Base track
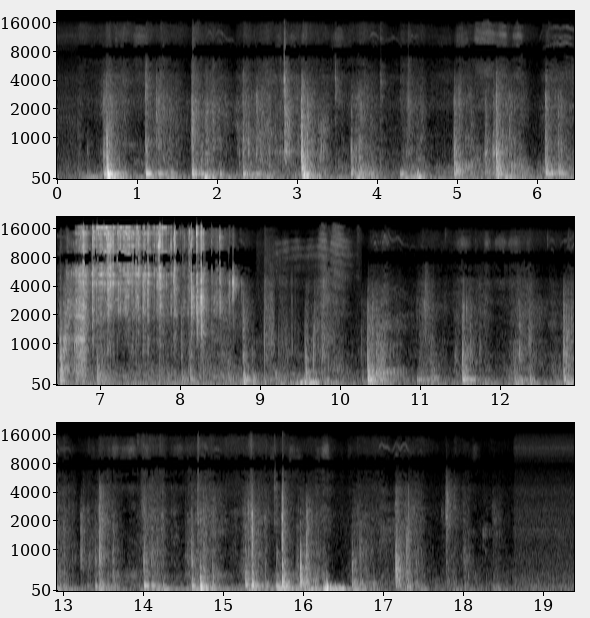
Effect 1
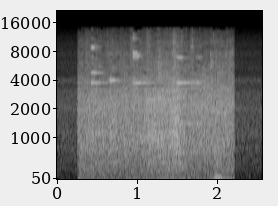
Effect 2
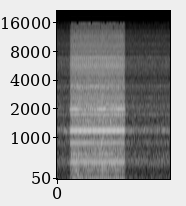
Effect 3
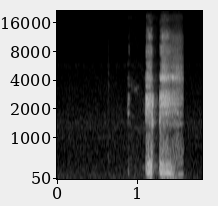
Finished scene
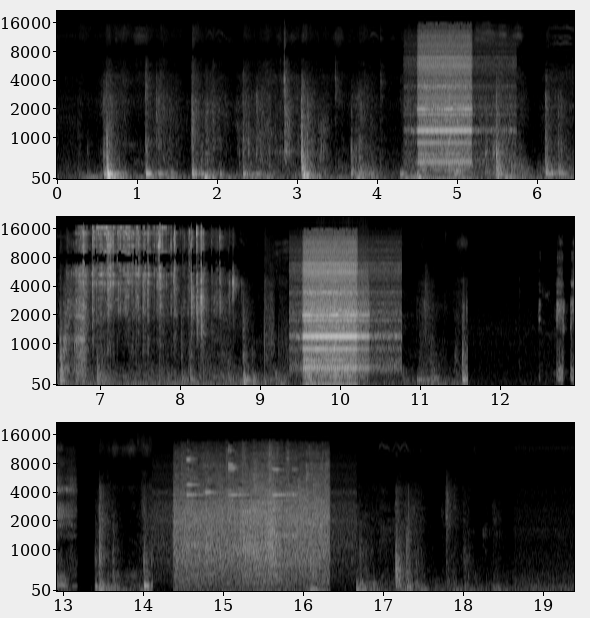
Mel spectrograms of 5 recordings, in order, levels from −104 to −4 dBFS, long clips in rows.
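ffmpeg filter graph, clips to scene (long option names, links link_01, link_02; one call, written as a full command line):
ffmpeg -i bed.wav -i cue0.wav -i cue1.wav -i cue2.wav -filter_complex "[2:a]asplit=2[link_01][link_02];[0:a]volume=-16dB[link_03];[link_02]asplit=2[link_04][link_05];[link_05]adelay=150,highpass=300,lowpass=3400,asoftclip=type=hard:threshold=-26dB,volume=-8dB[link_06];[link_04][link_06]amix=inputs=2:normalize=0[link_07];[3:a]acompressor=threshold=-45dB:ratio=4:attack=1.1:release=531:knee=1:detection=rms[link_08];[link_03]asplit=4[link_09][link_10][link_11][link_12];[link_09]atrim=end=9.374[link_13];[link_07]atrim=end=1.41,asetpts=PTS-STARTPTS,volume=-4dB[link_14];[link_10]atrim=start=10.776:end=11.604[link_15];[link_08]atrim=end=1.81,asetpts=PTS-STARTPTS,volume=-9dB[link_16];[link_11]atrim=start=13.406:end=14.124[link_17];[1:a]atrim=end=2.56,asetpts=PTS-STARTPTS,volume=-13.5dB[link_18];[link_12]atrim=start=16.676[link_19];[link_01]atrim=end=1.41,asetpts=PTS-STARTPTS,volume=-11dB,afade=type=in:duration=0.004:curve=hsin,afade=type=out:start_time=1.406:duration=0.004:curve=hsin,adelay=4340[link_20];[link_13][link_14]acrossfade=duration=0.004:curve1=hsin:curve2=hsin[link_21];[link_21][link_15]acrossfade=duration=0.004:curve1=hsin:curve2=hsin[link_22];[link_22][link_16]acrossfade=duration=0.004:curve1=hsin:curve2=hsin[link_23];[link_23][link_17]acrossfade=duration=0.004:curve1=hsin:curve2=hsin[link_24];[link_24][link_18]acrossfade=duration=0.004:curve1=hsin:curve2=hsin[link_25];[link_25][link_19]acrossfade=duration=0.004:curve1=hsin:curve2=hsin[link_26];[link_26][link_20]amix=inputs=2:normalize=0" out.wav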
